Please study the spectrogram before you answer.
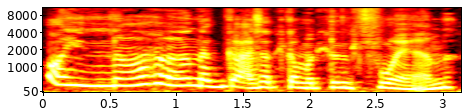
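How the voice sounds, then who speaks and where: Slow-talking supportive Filipino girlfriend, played by an actress. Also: a little high, big pitch swings, a little mellow, a little hiss or hum, heavily acted. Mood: admiring. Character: supportive young female friend, chatty and admiring. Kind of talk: Ilocano audio drama acting.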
